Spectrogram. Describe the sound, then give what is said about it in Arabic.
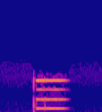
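Single electronic tone heard as a phone call drops, one steady mid-pitched beep lasting about half a second, fairly loud and alone, with no voices. “أيضا انقطع الاتصال مع إبراهيم من السعودية.”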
